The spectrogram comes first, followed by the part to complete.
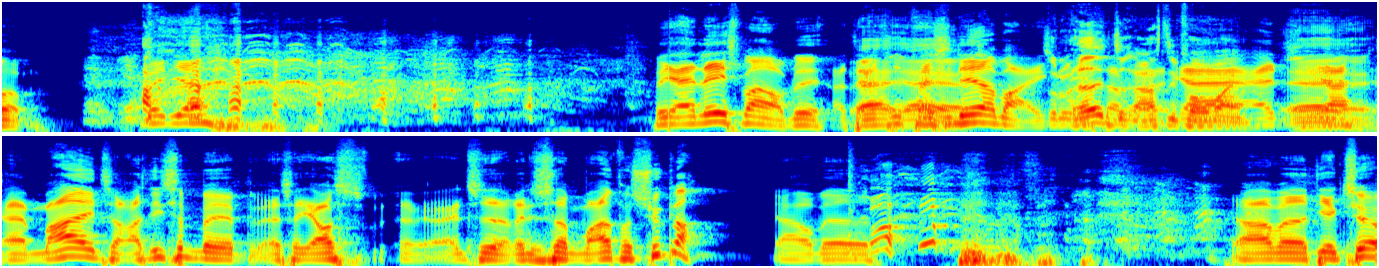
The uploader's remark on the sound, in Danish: LIVE fra Kolding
